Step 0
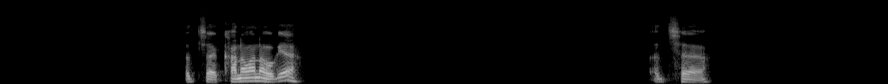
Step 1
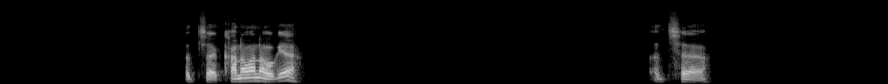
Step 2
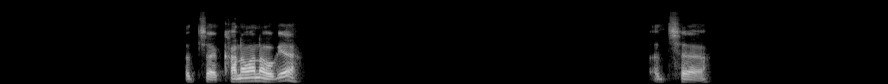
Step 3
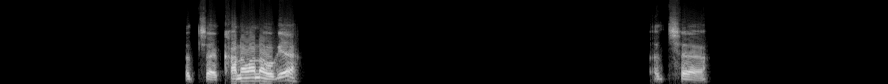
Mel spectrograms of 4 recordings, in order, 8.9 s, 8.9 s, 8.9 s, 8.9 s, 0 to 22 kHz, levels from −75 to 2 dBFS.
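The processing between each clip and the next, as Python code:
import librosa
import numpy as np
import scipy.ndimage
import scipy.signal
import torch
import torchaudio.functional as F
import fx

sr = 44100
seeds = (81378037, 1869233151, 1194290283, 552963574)

y1 = scipy.signal.sosfilt(scipy.signal.butter(2, 350.0, 'highpass', fs=sr, output='sos'), x)
y1 = y1 * 10.0 ** (7.0 / 20.0)
y2 = fx.high_shelf(y1, sr, hz=4100.0, db=6.0)
y3 = fx.leveller(y2, sr, passes=2)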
